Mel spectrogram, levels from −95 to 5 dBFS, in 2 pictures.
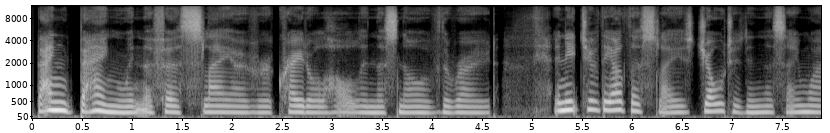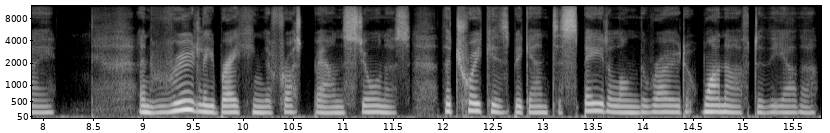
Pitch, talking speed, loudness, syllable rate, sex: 195 Hz, 175 wpm, -20 LUFS, 4.4 syllables/s, female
